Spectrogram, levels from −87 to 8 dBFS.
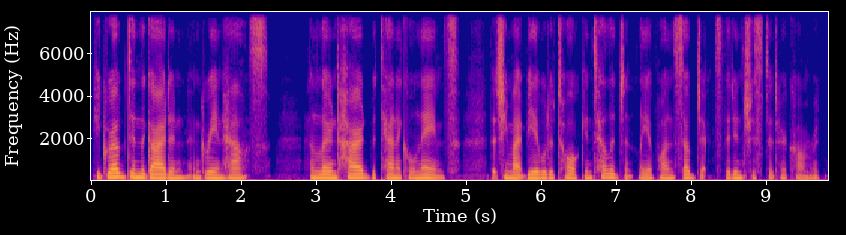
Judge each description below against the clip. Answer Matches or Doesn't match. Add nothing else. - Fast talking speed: Doesn't match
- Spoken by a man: Doesn't match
